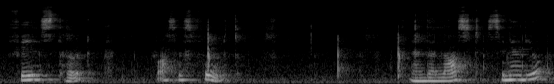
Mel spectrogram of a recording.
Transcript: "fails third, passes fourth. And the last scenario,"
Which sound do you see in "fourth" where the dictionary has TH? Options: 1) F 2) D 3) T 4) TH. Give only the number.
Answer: 3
